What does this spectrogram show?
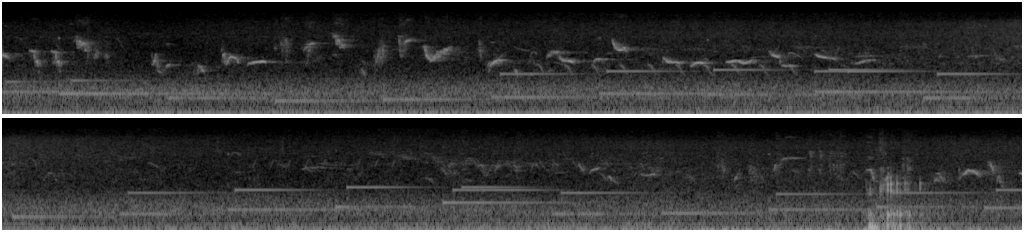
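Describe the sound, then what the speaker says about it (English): Minecraft game ambience carries scattered chirping bird calls over a soft steady background, with gentle repeated tones, faint and calm throughout. "And especially the birds are really nice."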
